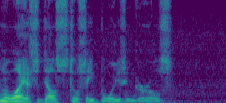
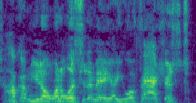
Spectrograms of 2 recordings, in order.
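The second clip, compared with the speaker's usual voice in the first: mock angry protester; 10 semitones higher, 6 dB louder than usual. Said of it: "dude just getting in your fucking face".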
